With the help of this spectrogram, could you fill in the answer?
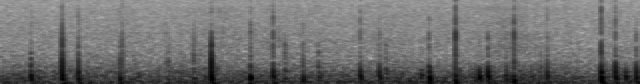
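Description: Long nails tap the top and sides of a glossy orange patent vinyl cosmetic bag, soft-sided and filled. The result is an irregular series of quiet, short, dry ticks with a soft low-mid body and very little ring.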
